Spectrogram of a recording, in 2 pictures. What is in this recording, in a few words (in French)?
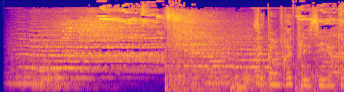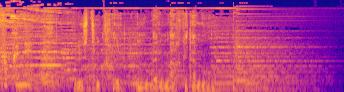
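angelique, comédienne voix off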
